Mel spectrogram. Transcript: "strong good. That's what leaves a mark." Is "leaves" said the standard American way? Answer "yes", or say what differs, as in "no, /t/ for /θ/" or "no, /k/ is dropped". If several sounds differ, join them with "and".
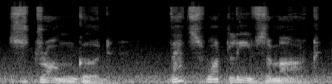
yes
